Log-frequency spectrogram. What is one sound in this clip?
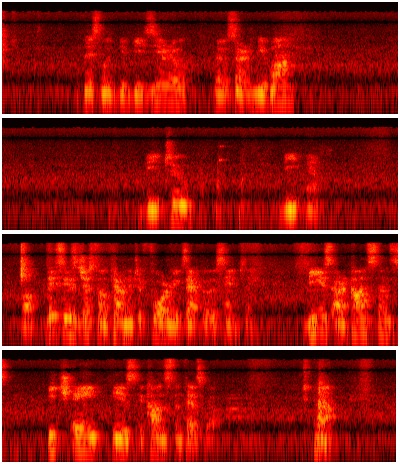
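A man explains calmly, close by.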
